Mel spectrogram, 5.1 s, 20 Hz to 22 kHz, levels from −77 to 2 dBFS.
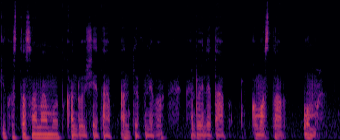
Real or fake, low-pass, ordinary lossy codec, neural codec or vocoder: real; none; none; none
